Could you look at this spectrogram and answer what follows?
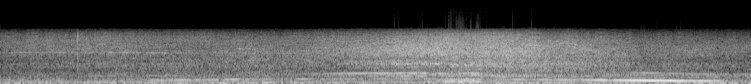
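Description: Ferrari F430 Challenge's V8 engine accelerating past. The engine note rises as it approaches, a rush of sound comes as it passes close about four to five seconds in, and a loud held note falls in pitch near the end as it pulls away.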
